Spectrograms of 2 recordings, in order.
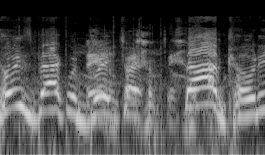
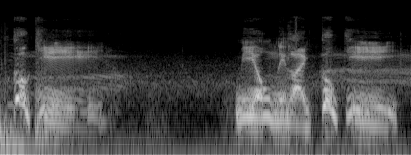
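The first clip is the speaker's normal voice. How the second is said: Cookie Monster voice; 3 semitones lower, slower than usual. Acted.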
